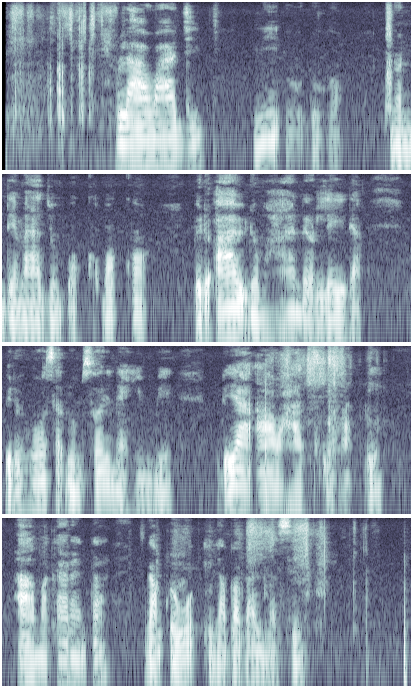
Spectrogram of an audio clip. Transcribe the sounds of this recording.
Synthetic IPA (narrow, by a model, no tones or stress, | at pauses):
fulawaːd͡ʒi | niːɗuhuɗuɡɔ | nɔndɛmaːd͡ʒumɓɔkʰːɔɓɔkːɔ | ɓɛɗɔ̰ʔawḭɗumhaːndɛɾlɛjdaɓɛɗɔhɔːsa̰ɗumsoɾinahimɓɛ | ɛɗɔjaːʔawahatuɗɛmaɓːɛ | haːmakaɾanta | ŋɡamɗɔwoʔːinababalmasi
